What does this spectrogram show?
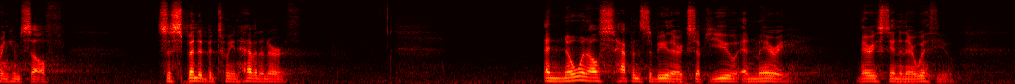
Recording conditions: large echoing room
